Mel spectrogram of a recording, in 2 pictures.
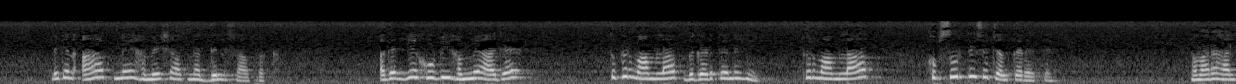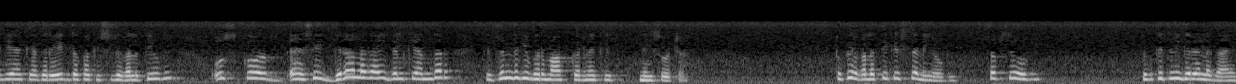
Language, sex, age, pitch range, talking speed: Urdu, female, 50-69, 185-275 Hz, 165 wpm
